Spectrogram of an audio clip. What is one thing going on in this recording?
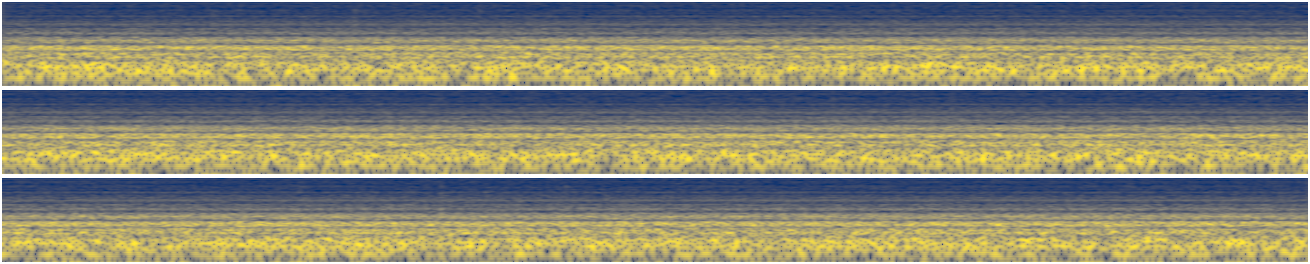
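An aircraft engine drones steadily and evenly.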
